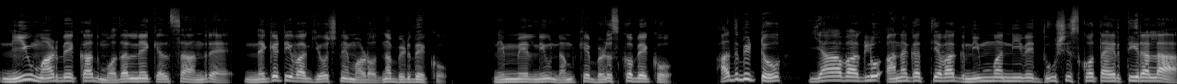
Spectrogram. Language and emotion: Kannada, disgusted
